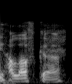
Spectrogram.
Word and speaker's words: Holowka: Holoka. I think it's pronounced, is it? – It's probably Holovka because it's a Polish name.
